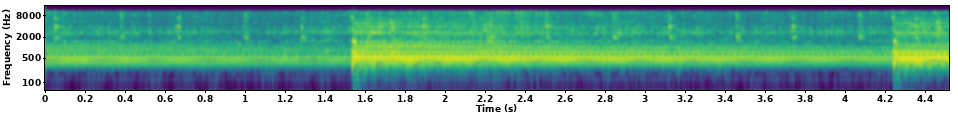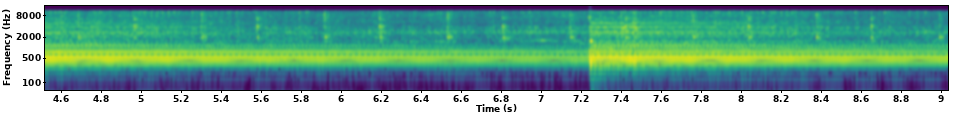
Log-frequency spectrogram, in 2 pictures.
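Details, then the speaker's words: Antique 1920 Napoleon hat mantle clock, strike set for 11 o'clock: clear bell strokes about every three seconds, each ringing out and fading evenly; the strike train is working properly. "I'm going to let you listen to the strike to make sure it's all working fine. So it's set to go off at 11 o'clock, so let's try it at 11 o'clock."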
